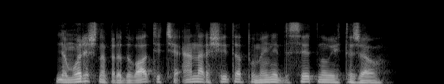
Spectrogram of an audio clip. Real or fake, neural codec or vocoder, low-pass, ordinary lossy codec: fake; codec, 16 kHz, 0.8 kbps, ZipCodec; 7.2 kHz; Opus, 64 kbps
